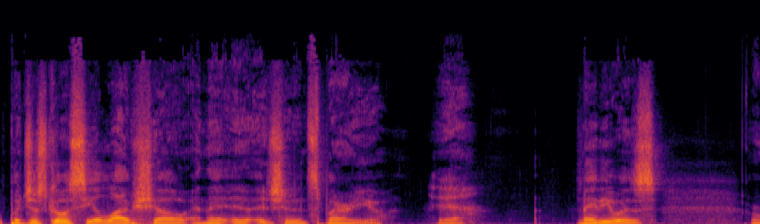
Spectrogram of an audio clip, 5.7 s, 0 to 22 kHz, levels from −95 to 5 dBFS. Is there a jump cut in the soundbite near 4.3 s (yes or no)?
yes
